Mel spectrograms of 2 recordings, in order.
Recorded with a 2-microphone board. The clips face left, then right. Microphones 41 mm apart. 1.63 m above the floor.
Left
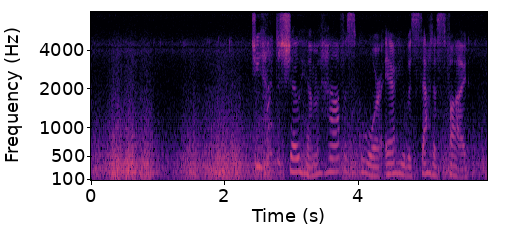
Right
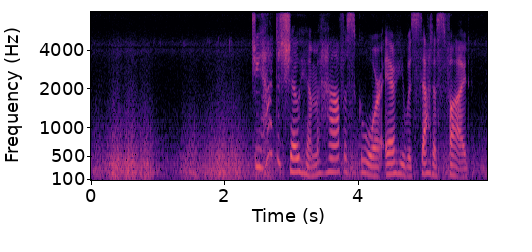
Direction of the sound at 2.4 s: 60° right (ahead or behind).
